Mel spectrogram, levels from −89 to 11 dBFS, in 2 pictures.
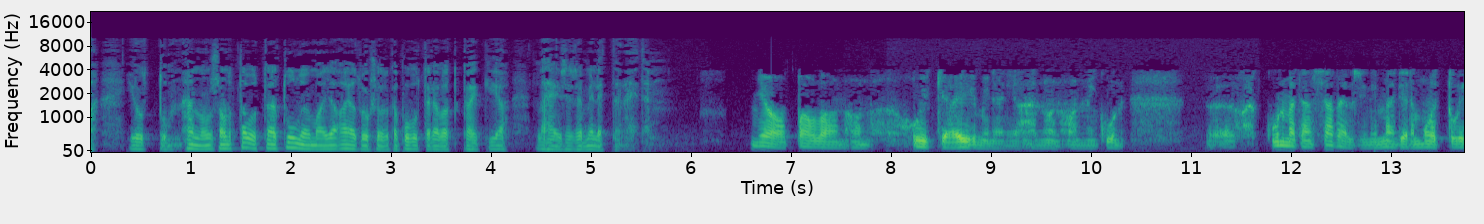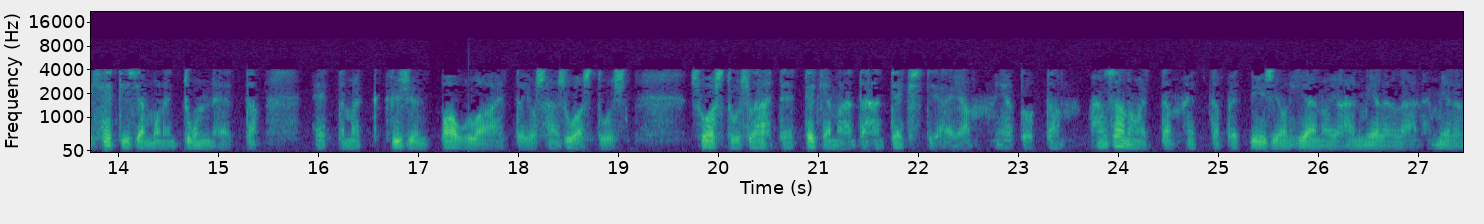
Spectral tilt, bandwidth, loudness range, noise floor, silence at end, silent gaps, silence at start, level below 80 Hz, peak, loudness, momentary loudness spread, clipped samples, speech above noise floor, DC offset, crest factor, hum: -6.5 dB/octave; 10.5 kHz; 6 LU; -57 dBFS; 0 s; none; 0 s; -60 dBFS; 0 dBFS; -23 LUFS; 14 LU; under 0.1%; 35 dB; under 0.1%; 22 dB; none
